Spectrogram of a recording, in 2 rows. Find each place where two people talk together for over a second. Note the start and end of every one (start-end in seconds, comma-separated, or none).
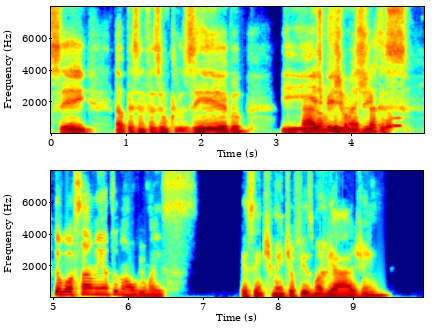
3.3-4.6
